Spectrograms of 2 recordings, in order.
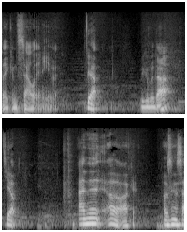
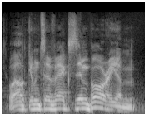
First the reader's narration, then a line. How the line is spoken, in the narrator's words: he says with a raspy voice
